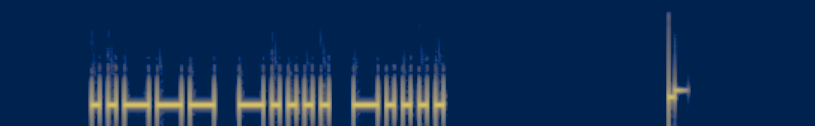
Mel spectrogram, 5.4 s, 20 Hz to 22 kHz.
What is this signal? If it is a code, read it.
Morse code, heard as a keyed tone, about 22 wpm, 700 Hz. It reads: 266
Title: Common Cut Numbers - 3-Digit 22wpm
